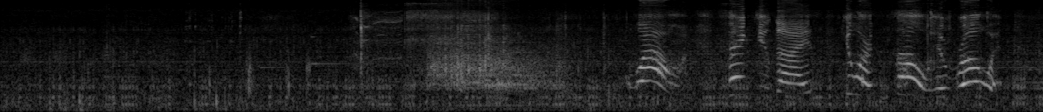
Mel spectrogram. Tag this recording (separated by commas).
Speech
